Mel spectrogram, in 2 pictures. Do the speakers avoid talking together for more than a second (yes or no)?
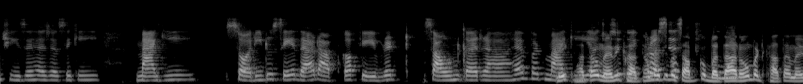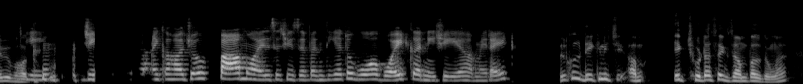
no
